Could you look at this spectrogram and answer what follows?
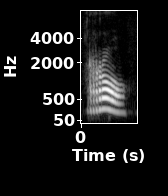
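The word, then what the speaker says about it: ρ: rumusnya adalah roh ya Jadi ini itu dibacanya roh pengen itu bisa Gini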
